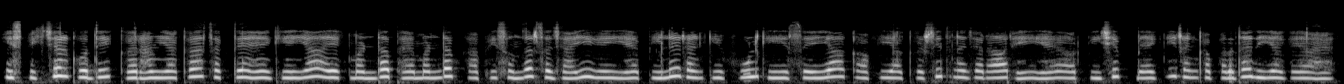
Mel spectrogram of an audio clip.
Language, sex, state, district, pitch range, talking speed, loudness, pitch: Hindi, female, Jharkhand, Sahebganj, 295-330 Hz, 185 wpm, -16 LUFS, 305 Hz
